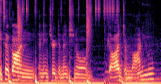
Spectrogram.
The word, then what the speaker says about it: Dormammu: Doctor Strange has the Time Stone, but he took on an interdimensional god, Dormammu. Is that how you say his name? Dormammu, yeah.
